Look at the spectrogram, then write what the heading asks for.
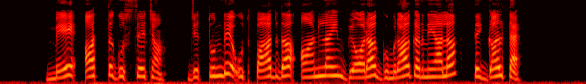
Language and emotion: Dogri, angry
